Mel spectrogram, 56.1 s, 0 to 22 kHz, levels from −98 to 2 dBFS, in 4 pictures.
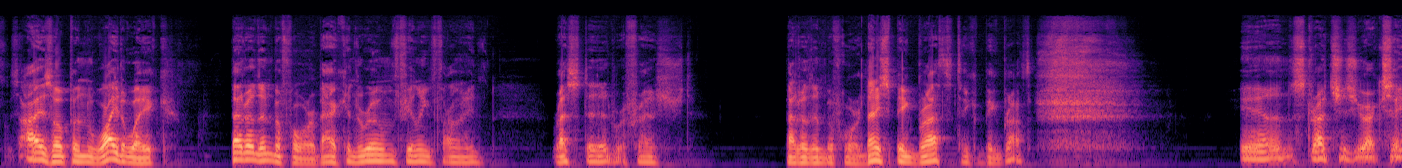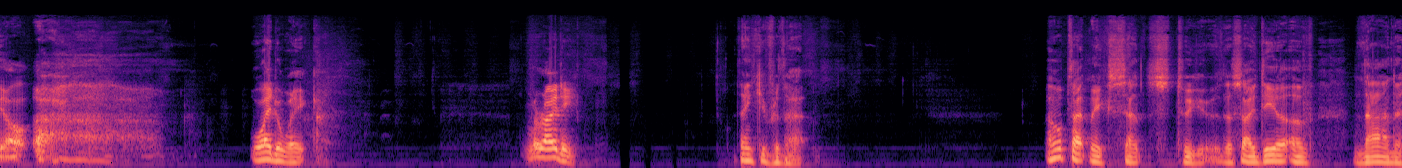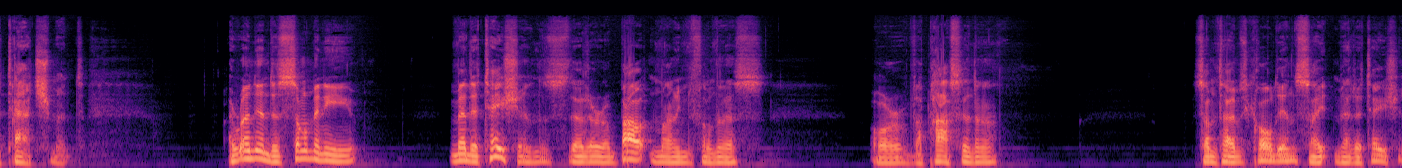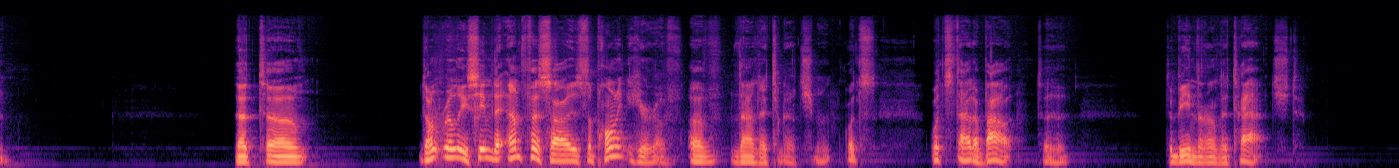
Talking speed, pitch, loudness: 90 wpm, 90 Hz, -22 LUFS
